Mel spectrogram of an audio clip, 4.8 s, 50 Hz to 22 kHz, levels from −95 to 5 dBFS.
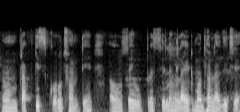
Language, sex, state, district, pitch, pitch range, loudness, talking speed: Odia, male, Odisha, Malkangiri, 120 Hz, 105-130 Hz, -19 LUFS, 110 wpm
